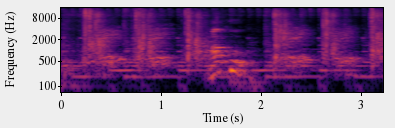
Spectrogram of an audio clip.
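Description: An audience at an Easter celebration claps in a steady stream of hand claps over voices and a sustained musical tone, loud and close throughout.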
